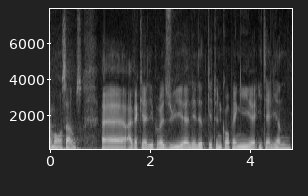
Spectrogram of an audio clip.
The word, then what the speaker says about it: Lelit: Donc, maintenant, pour aller chez l'Élite, est-ce que je le prononce comme faux? L'Élite? Oui, parfait.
